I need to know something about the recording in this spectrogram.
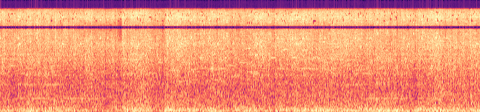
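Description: Explosions boom and crackle rapidly.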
